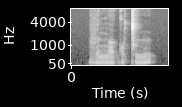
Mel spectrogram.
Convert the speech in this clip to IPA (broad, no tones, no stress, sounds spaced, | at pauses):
v ɛ ŋ ɐ ɡ ɔ ǀ ʉ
